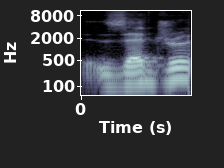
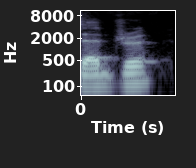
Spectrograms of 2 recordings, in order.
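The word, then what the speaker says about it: Xedra: was talking with them i'm not sure how you pronounce her name zedra it's x-e-d-r-a i think it's zedra on twitter last night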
